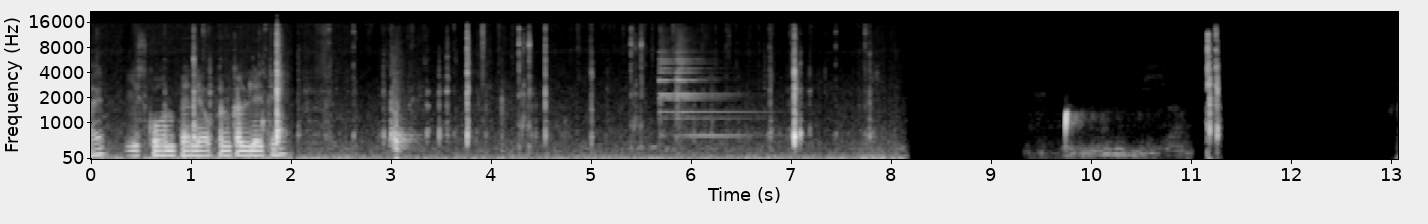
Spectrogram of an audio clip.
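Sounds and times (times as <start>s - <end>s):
short metallic ring: 5.7s - 6.8s.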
